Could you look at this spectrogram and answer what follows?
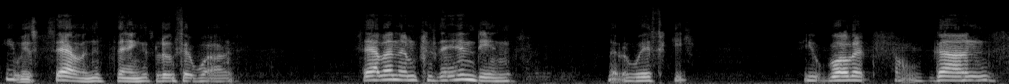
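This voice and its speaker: An actress playing a grief-stricken frontier widow in a radio western, speaking in a halting, bleak, resolute way. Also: female voice, on the low side, gravelly, dry recording, low-quality recording. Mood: bitter grief. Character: grief-stricken frontier widow confessing to killing her husband. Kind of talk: old radio western acting.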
